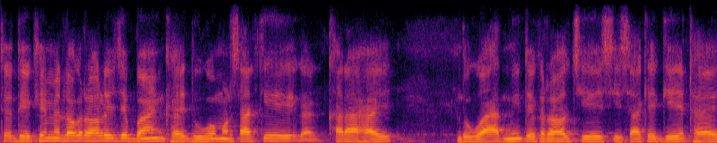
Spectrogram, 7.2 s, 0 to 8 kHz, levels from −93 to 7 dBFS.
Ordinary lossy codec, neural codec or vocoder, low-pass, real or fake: Opus, 16 kbps; none; 7.2 kHz; real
